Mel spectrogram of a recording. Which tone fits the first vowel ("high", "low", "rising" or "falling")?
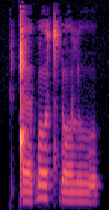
low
